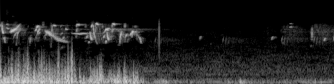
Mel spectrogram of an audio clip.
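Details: European goldfinch song meant for tutoring young goldfinches: a brief burst of high, tinkling twitters over loud low rumbling and knocking, then faint distant twittering after it fades.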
